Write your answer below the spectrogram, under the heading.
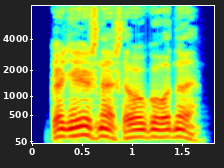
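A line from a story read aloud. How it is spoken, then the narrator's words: Deep bass voice. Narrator (Russian): пробасил он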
